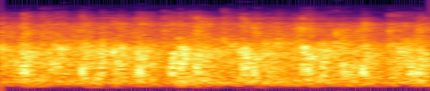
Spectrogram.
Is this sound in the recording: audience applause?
yes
